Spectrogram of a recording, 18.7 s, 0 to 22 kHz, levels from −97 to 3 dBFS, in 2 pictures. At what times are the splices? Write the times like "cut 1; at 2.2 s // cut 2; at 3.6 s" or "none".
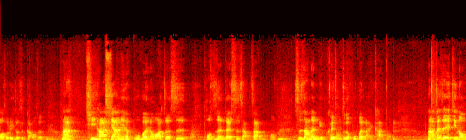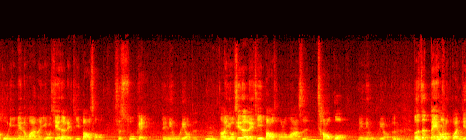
cut 1; at 1.2 s // cut 2; at 5.5 s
